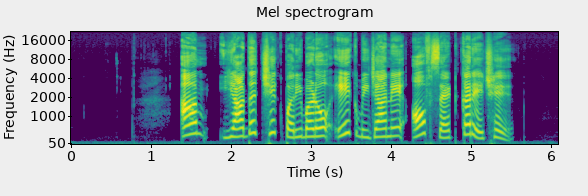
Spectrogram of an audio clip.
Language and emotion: Gujarati, neutral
